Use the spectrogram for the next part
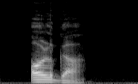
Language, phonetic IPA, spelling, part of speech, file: Polish, [ˈɔlɡa], Olga, proper noun, Pl-Olga.ogg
